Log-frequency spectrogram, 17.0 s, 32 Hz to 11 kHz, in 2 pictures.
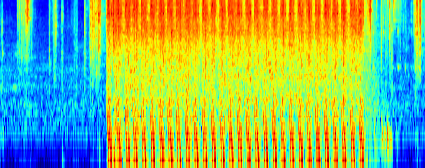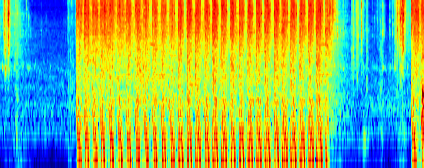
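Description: A shotgun fires in The Division 2 video game in two long rapid bursts of dense, evenly spaced blasts, with a short pause between them and no voices.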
